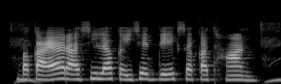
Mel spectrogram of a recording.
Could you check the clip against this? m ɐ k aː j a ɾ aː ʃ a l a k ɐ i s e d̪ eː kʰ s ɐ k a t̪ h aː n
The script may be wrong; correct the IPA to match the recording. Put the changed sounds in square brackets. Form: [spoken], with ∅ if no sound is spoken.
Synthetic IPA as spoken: [b] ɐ k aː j a ɾ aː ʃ [i] l a k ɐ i s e d̪ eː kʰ s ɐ k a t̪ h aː n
